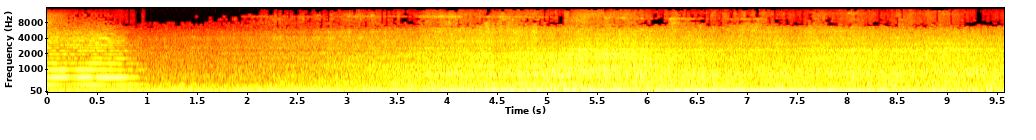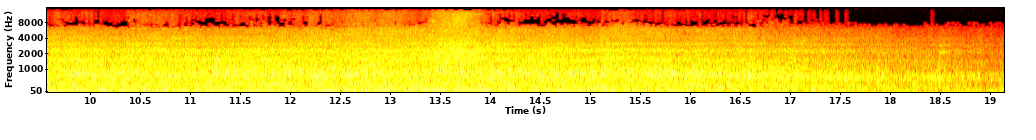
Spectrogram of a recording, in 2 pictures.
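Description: Diesel-hauled Bangladesh Railway express train passing at speed: its horn ends about a second in, then the locomotive's low drone and the rush of wheels and coaches on the rails, loudest a few seconds in and fading as the train moves away.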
